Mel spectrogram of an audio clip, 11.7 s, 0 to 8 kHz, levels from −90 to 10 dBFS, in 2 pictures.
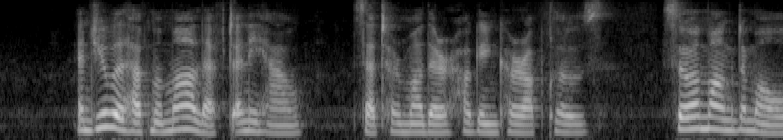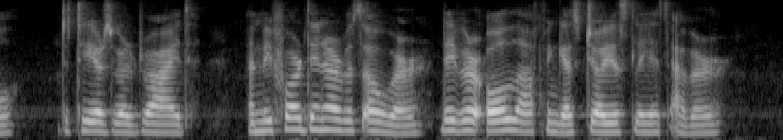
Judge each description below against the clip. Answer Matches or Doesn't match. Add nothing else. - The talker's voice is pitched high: Matches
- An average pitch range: Matches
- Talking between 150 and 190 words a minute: Matches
